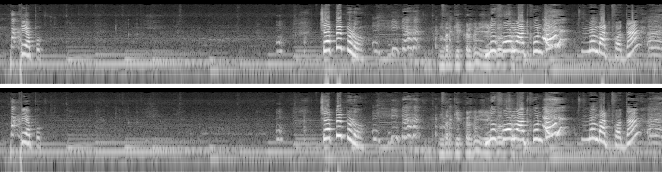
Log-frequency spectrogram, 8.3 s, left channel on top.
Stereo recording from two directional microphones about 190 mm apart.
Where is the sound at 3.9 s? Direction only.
30° right (ahead or behind).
